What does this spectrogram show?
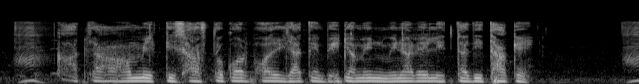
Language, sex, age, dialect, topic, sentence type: Bengali, male, 60-100, Standard Colloquial, agriculture, statement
